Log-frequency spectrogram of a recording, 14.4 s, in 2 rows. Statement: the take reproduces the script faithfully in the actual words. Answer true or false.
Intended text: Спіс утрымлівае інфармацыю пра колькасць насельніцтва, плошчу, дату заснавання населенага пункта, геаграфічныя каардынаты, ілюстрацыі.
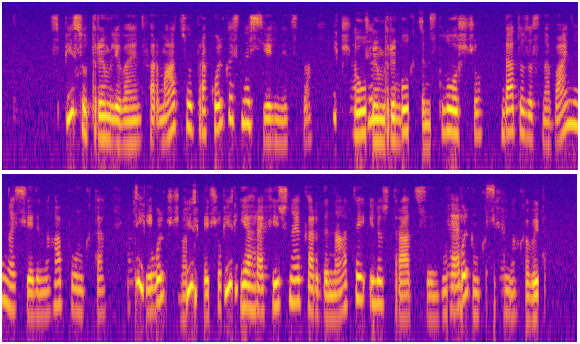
false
